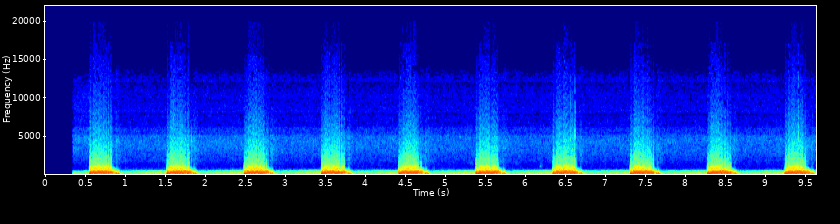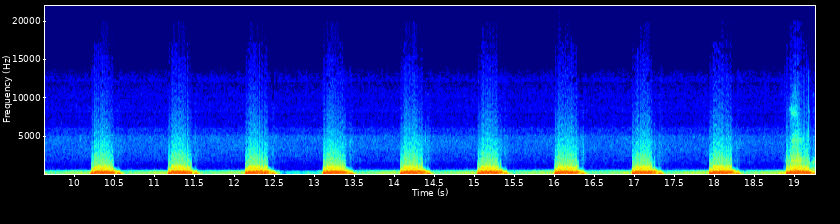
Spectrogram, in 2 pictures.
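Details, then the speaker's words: Systolic ejection murmur, crescendo-decrescendo (diamond-shaped) and loudest mid-systole; regular heartbeat at about 62 a minute with a rough whooshing murmur between the first and second sounds. "entonces son soplos expulsivos porque se presentan durante el periodo expulsivo de ventricular ya sea el izquierdo o el derecho vamos a escuchar un soplo expulsivo"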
